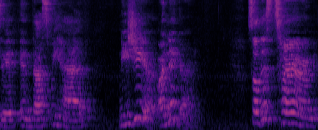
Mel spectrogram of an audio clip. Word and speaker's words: Niger: So they called it nigger, but it's actually pronounced Niger.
